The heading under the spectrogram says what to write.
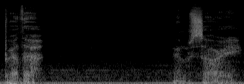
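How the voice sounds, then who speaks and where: A man's voice: slow, pushed and bright, a little hiss or hum. An actor playing a conflicted ruler among gods in an audio drama, earnest and pleading with his brother. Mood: pleading, regretful. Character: conflicted ruling god, pleading, anguished brother.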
